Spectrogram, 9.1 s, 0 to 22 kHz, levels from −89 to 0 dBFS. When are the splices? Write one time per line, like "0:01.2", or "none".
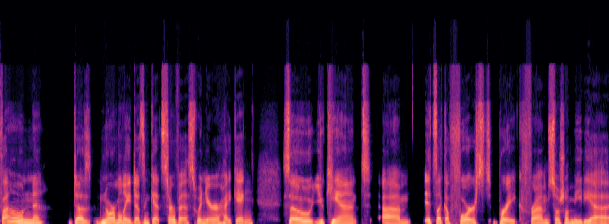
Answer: none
